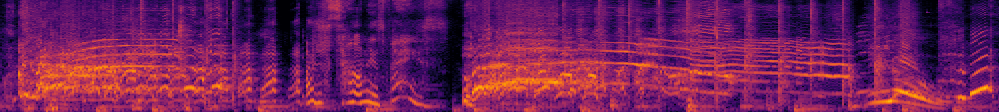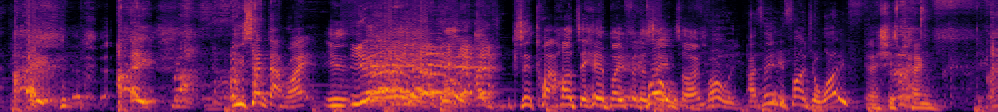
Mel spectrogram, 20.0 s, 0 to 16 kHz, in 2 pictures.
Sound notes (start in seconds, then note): 0.0 laughing; 4.6 screaming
